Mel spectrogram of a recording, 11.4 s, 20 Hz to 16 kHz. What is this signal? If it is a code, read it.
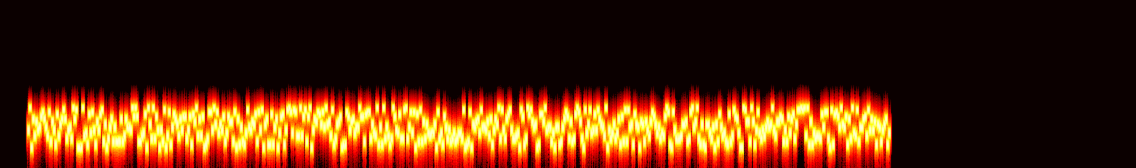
Multi-tone FSK (Olivia or MFSK type), about 1000 Hz wide, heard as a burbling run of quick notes, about 62.5 baud.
